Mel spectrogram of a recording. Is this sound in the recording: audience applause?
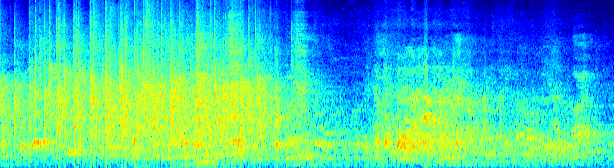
yes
